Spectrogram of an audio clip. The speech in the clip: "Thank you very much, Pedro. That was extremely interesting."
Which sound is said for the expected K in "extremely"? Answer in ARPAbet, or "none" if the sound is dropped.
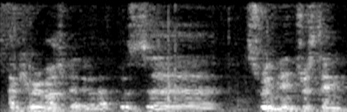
none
